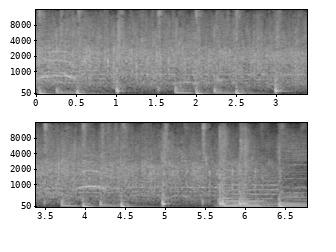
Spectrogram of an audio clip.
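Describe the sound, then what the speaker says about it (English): Steady applause from the audience at a live storytelling reading night in Toronto, loud and continuous with individual claps standing out and some murmuring voices mixed in. "Huge round of applause for everybody who read tonight."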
